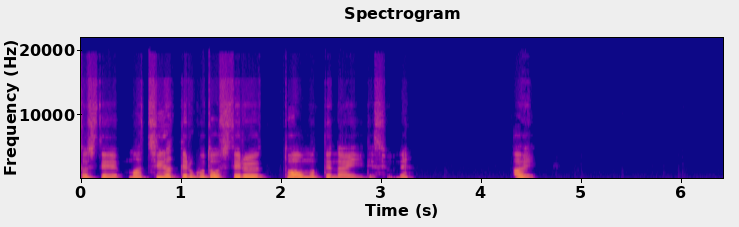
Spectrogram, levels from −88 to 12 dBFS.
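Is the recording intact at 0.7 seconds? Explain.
Yes, the speech at 0.7 seconds is intact, with no dropout, click, distortion or other fault at that moment.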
